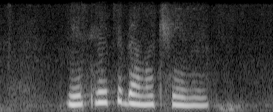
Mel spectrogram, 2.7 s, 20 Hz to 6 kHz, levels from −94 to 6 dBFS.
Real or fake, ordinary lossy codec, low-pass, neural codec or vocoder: fake; Opus, 16 kbps; 5.4 kHz; codec, 16 kHz, 1.1 kbps, Voila-Tokenizer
